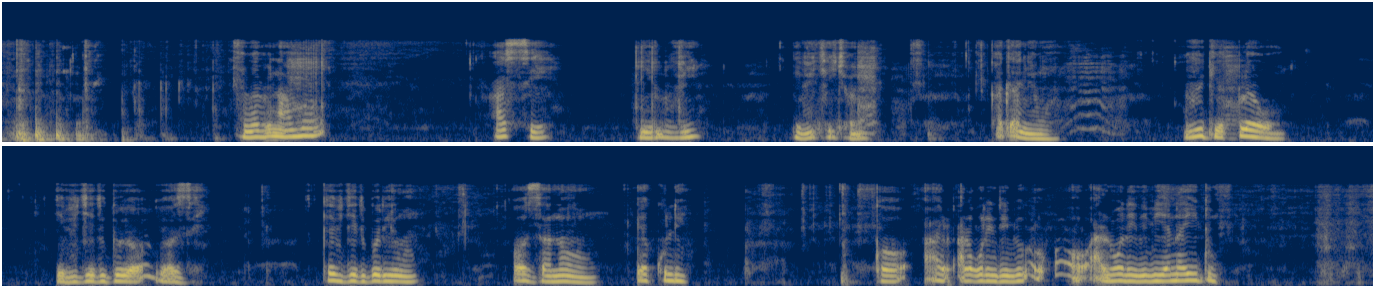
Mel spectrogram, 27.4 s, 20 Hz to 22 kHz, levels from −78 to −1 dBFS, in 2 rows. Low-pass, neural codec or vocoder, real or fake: 7.2 kHz; codec, 16 kHz, 16 kbps, FreqCodec, smaller model; fake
